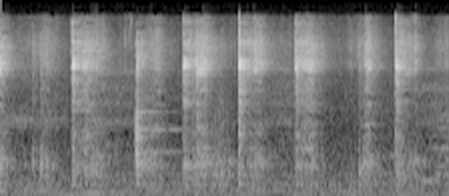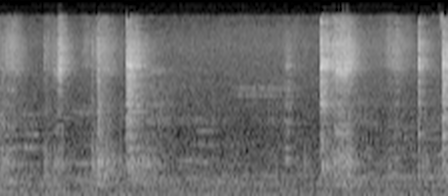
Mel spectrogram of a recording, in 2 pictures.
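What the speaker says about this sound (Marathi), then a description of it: "ओवा सुद्धा छान भाजून घ्यायचा." Carom seeds (ajwain) dry-roasting in a pan while a utensil stirs them, giving repeated scraping and clinking strokes at a steady, fairly quick rhythm, close up with no talking.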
